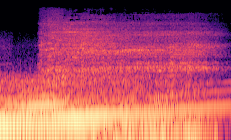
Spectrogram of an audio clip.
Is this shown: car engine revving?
yes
